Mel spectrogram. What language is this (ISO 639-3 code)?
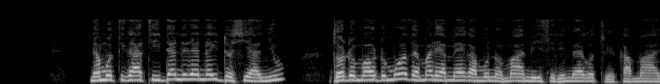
kik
